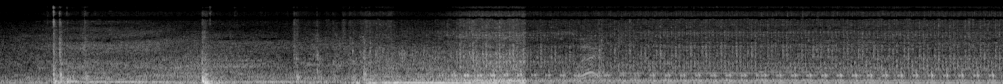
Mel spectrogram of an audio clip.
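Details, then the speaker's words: 2013 BMW 520d diesel, about 180,000 on the odometer, towed in with severe misfire and heavy blow-by and white smoke; cranks, catches, then idles rough with a lumpy, stumbling beat; misfire. "차량이 엄청나게 부조 하면서 블로 바이 가스가 엄청나게 났었어요"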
